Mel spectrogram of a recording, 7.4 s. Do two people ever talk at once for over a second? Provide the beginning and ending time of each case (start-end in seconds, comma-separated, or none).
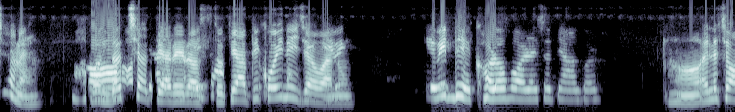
2.0-3.5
